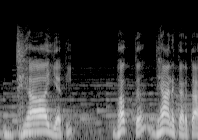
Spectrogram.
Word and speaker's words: ध्यायति: भक्तः ध्यायति, यहां पर उच्चारण का हमें विशेष ध्यान रखना है। ध अक्षर महाप्राण है, इसीलिए यहां पर ध्वनि एम्फेसिस थोड़ा अधिक होगा और कहेंगे ध्यायति, भक्त ध्यान करता है।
